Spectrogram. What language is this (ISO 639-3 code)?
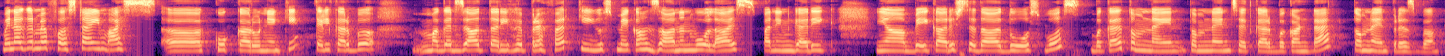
kas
